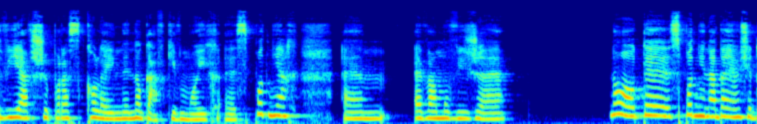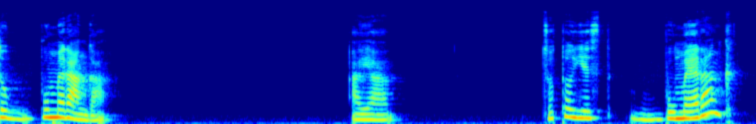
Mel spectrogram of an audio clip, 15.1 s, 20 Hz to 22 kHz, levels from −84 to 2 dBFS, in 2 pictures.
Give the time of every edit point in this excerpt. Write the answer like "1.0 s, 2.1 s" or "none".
none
